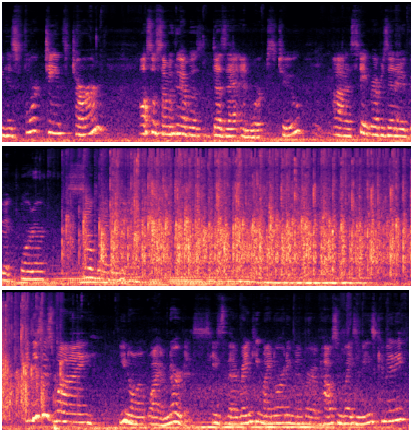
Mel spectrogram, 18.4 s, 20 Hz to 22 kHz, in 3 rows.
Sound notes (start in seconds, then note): 8.6 audience clapping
